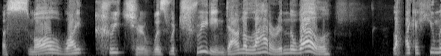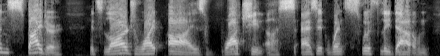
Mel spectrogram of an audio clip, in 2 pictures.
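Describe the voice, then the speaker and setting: A man playing an earnest, uneasy gentleman adventurer in a radio play, telling his tale with theatrical, hesitant suspense. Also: mid-range voice, lively intonation, takes it slowly, no echo. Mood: suspenseful, dread. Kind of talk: dramatic radio play narration and dialogue.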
